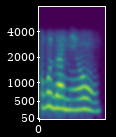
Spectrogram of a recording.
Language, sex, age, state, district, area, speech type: Nepali, female, 18-30, West Bengal, Kalimpong, rural, conversation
